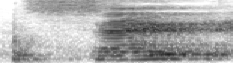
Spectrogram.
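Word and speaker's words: SANC: Coalition otherwise known as sank and somebody said to me earlier sank rhymes with thank and I think that's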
